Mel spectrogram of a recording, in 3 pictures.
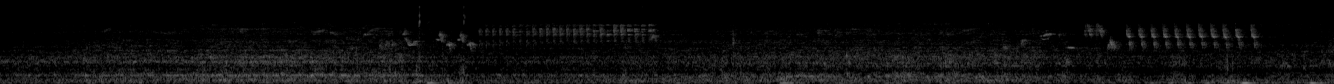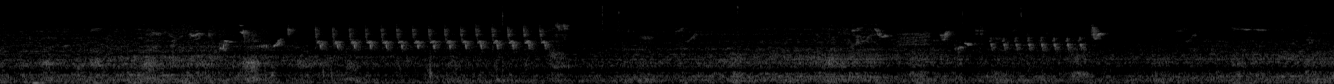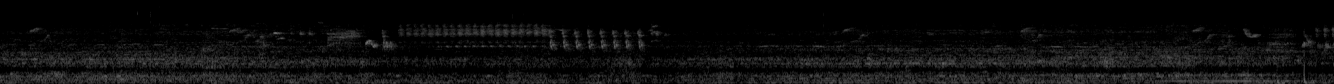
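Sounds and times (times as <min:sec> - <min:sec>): bird trilling and chirping: 0:03.1 - 0:06.6, 0:10.2 - 0:12.9, 0:14.0 - 0:19.9.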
